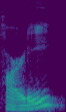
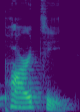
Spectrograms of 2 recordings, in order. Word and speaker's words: party: festa aqui a festa você pode pronunciar Party com esse T com som de R ou Party sem problemas is partyy quando você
